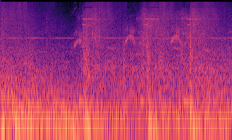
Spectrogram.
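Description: Incendio fire spells cast in Hogwarts Legacy, a video game: three swooping whooshes with booming bursts, set over a steady rumbling game soundscape.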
